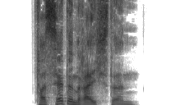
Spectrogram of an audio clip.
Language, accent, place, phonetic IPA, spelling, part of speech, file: German, Germany, Berlin, [faˈsɛtn̩ˌʁaɪ̯çstn̩], facettenreichsten, adjective, De-facettenreichsten.ogg
- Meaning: 1. superlative degree of facettenreich 2. inflection of facettenreich: strong genitive masculine/neuter singular superlative degree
